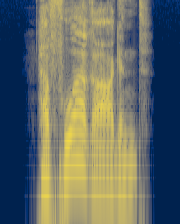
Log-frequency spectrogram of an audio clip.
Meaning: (verb) present participle of hervorragen; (adjective) 1. outstanding, superb 2. paramount, eminent
- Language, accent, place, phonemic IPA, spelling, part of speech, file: German, Germany, Berlin, /hɛɐˈfoːɐraːɡənt/, hervorragend, verb / adjective, De-hervorragend.ogg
